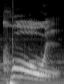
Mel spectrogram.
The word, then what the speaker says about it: Kohl: Kohl. Kohl. Vocês viram? Eu acentuo, eu marquei então o OH em azul, eu acentuo essa parte dessa palavra. Eu digo Kohl. E novamente o H não é pronunciado, apenas depois ainda a letra L.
